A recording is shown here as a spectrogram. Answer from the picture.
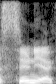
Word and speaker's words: Sagnac: Can you tell me how to spell that? I'm trying to look it up, and I'm not. Oh, Sagnac. Sagnac. It's Sagnac.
